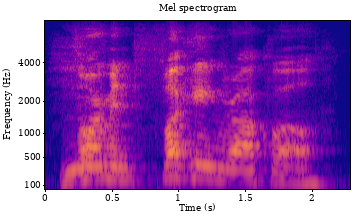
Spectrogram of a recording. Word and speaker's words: Norman Fucking Rockwell: É, chama Norman Fucking Rockwell. Falei certo? – Sim. O que, que significa isso? – It's a name. Ah, tá. – Norman Fucking Rockwell.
